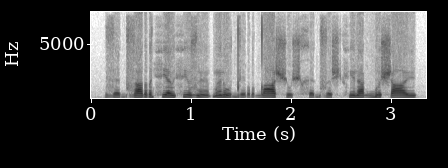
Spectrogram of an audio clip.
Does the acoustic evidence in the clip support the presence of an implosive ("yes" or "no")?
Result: yes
